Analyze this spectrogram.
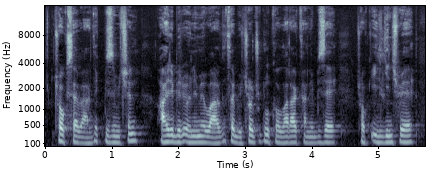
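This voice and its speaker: A man speaks at a moderate pace in a monotone, flat way. His medium-pitched voice is dark and mellow. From Istanbul, Turkey. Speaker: professor. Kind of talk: oral history interview. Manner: hesitant, with many fillers.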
